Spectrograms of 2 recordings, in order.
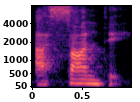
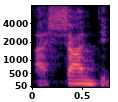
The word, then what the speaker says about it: Asante: it's actually a misnomer the word should be Assante AA n t but because the British and their translation again it comes out as a Shanti because of course they're trying to pronounce an African word or how Africans pronounce it it's the same thing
